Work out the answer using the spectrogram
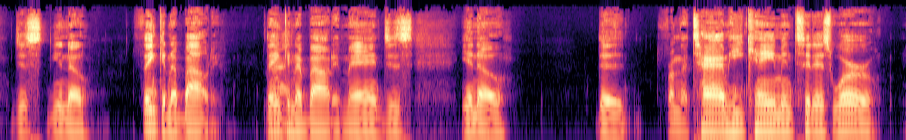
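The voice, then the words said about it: Choked-up emotional voice. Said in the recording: “getting choked up”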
